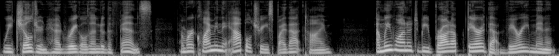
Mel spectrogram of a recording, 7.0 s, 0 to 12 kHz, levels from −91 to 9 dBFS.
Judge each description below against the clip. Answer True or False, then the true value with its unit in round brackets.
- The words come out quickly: True (230 wpm)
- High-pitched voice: False (175 Hz)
